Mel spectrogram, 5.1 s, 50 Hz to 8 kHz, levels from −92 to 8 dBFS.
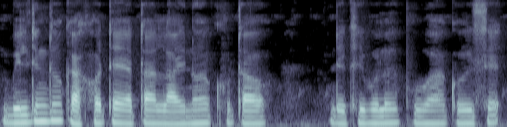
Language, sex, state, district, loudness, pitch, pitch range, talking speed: Assamese, male, Assam, Sonitpur, -19 LUFS, 120 Hz, 115-125 Hz, 120 wpm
